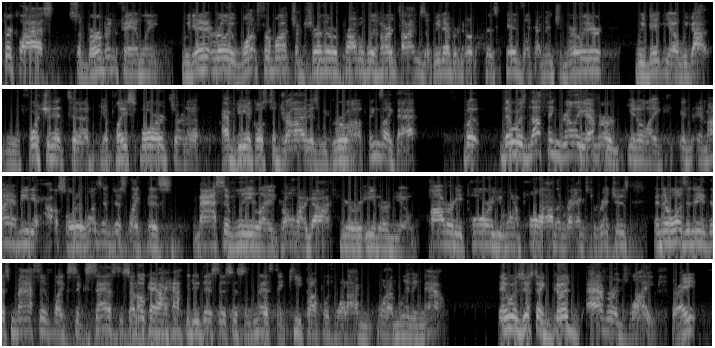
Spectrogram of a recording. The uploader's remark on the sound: Took the chance and recorded in the truck for this one...excuse the audio/video quality!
